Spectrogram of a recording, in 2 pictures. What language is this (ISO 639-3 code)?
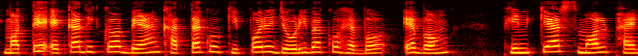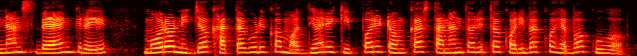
ori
